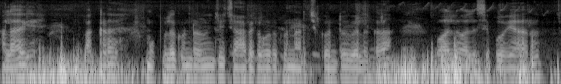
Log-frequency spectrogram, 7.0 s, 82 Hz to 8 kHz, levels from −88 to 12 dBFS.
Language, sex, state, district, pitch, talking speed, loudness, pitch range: Telugu, male, Andhra Pradesh, Sri Satya Sai, 105 Hz, 100 wpm, -21 LUFS, 100-115 Hz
